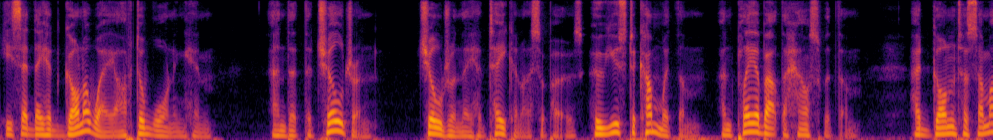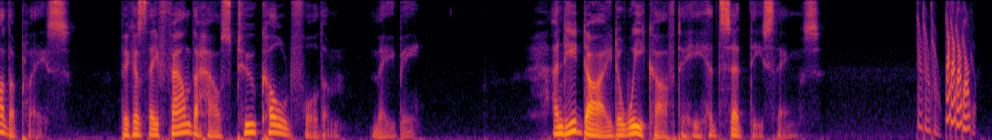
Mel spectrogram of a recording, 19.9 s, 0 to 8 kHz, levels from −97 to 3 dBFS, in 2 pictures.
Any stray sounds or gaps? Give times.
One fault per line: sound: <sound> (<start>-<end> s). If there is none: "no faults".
sound: chirp (19.1-19.7 s)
